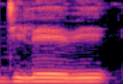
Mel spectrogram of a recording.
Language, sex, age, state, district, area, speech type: Telugu, male, 18-30, Andhra Pradesh, Bapatla, rural, spontaneous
